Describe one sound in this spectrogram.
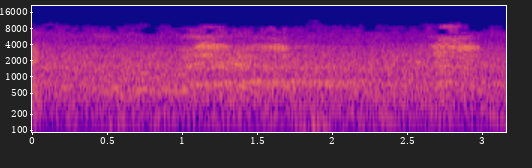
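Footballers shout to each other across a large, empty stadium.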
